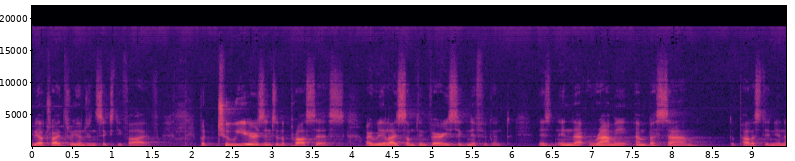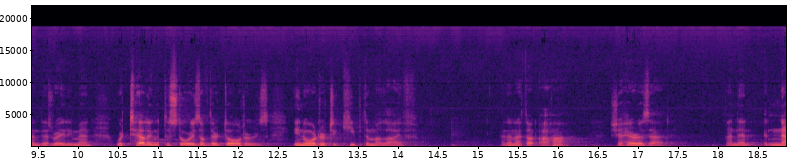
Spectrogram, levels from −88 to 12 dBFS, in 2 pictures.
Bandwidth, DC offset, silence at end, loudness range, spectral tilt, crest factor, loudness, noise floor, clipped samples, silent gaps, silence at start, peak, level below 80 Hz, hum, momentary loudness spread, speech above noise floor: 19 kHz; under 0.1%; 0 s; 5 LU; -4.5 dB/octave; 24 dB; -28 LUFS; -51 dBFS; under 0.1%; none; 0 s; -4 dBFS; -62 dBFS; none; 20 LU; 24 dB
